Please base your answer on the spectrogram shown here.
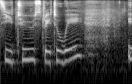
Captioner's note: speaking French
